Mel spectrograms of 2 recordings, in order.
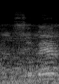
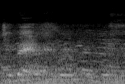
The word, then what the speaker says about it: جبیر: پر 50 صحابہ کو عبداللہ ابن زبیر نہیں بلکہ جبیر، تھوڑا سا آج کل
